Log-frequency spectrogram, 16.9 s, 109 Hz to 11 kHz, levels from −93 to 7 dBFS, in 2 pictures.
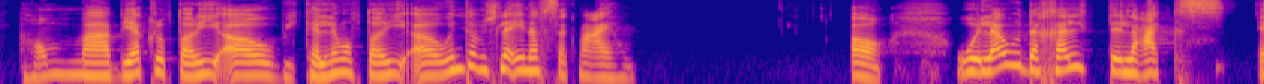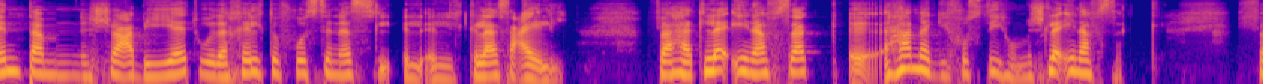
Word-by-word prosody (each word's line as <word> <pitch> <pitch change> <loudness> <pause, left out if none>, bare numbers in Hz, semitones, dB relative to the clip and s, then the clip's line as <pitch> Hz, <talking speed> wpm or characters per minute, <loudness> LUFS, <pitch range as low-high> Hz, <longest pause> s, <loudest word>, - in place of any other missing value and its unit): هُم 180 +2 0
بياكلوا 205 +4 +1
بطريقة 180 0 +3
وبيكلّموا 175 +4 -2
بطريقة 180 -2 0
وأنت 245 +10 -1
مش 245 -4 -3
لاقي 255 -3 +3
نفْسك 220 -6 -1
معاهم. 165 -3 -1 1.5
آه، - - +2 0.5
ولو 225 +8 +3
دخلت 245 0 +1
العكس، 210 +4 +2 0.3
أنت 220 +1 0
من 185 -3 -2
الشعبيات 175 +4 0
ودخلت 190 +4 -1
في 205 +1 -7
وسط 205 +2 -1
ناس 190 -1 -1
ال - - -7
ال 150 -1 -7
الClass 175 +3 +1
عالي، 140 -4 0 0.6
فهتلاقي 210 +4 +3
نفْسك 215 +2 +1
آآ - - -1
همجي 230 -3 +2
في 200 - -11
وسطيهم 190 -5 -7
مش 170 +3 -2
لاقي 230 +1 +3
نفْسك، 210 -2 -2 0.8
ف - - -2
195 Hz, 125 wpm, -18 LUFS, 175-220 Hz, 1.5 s, بطريقة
